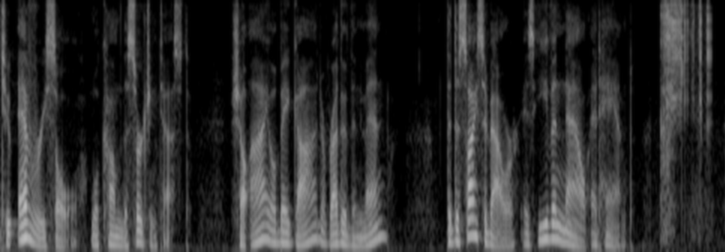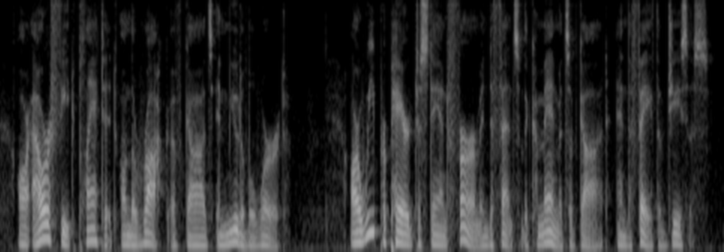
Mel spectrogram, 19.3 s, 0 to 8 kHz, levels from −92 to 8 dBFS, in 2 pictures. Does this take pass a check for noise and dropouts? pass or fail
fail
